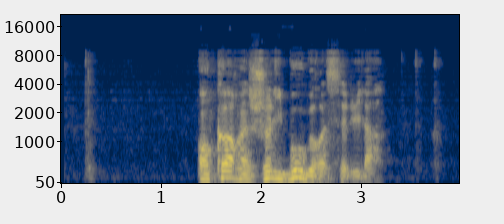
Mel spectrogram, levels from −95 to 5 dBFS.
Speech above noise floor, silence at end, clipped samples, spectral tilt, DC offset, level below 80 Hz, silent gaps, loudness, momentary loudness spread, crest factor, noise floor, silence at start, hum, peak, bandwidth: 58 dB; 0.8 s; under 0.1%; -6 dB/octave; under 0.1%; -60 dBFS; none; -17 LUFS; 14 LU; 18 dB; -74 dBFS; 1.35 s; none; -2 dBFS; 9.4 kHz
